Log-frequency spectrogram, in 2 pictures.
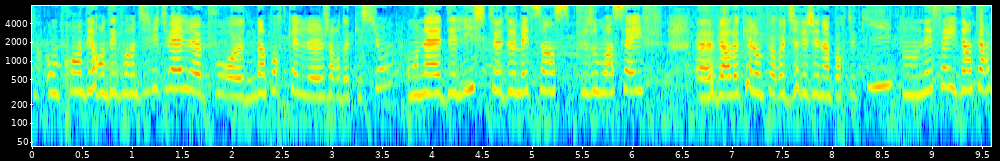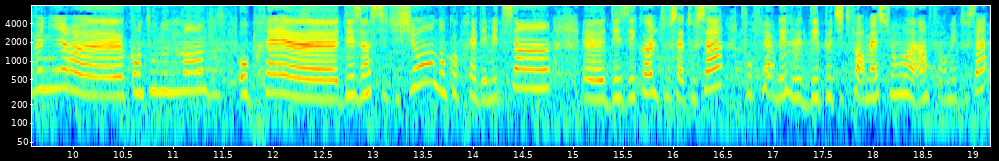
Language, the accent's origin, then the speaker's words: French; Nantes, Pays de la Loire, France; j'ai 20 ans, je viens de Nantes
